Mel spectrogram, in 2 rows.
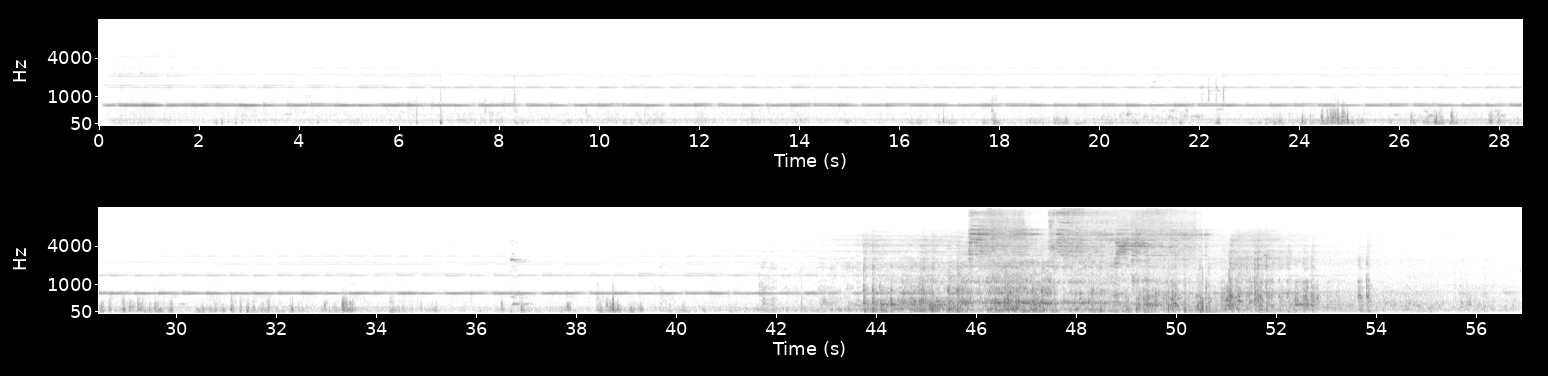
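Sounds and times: level crossing alarm tone: 0.2s - 53.3s.

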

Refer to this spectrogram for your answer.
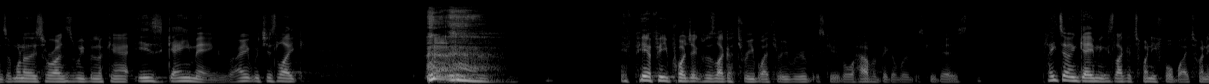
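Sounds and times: man groaning exhalation: 4.3s - 5.0s.

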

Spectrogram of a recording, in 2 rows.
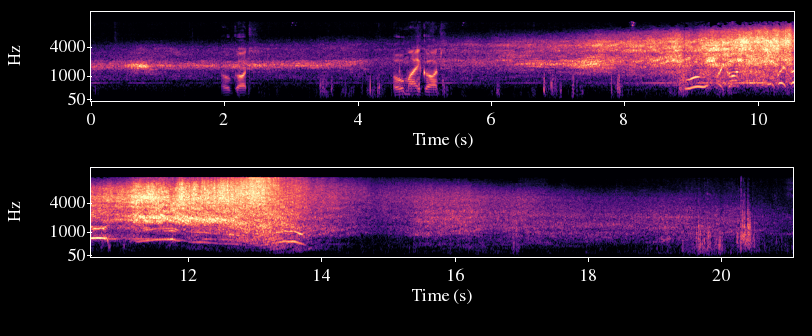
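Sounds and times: jet engine roar passing overhead: 0.0s - 21.0s.

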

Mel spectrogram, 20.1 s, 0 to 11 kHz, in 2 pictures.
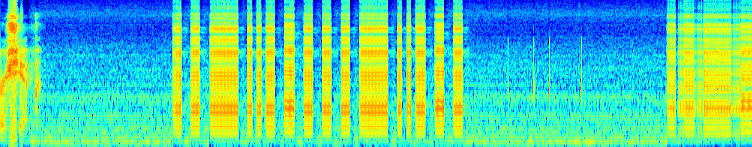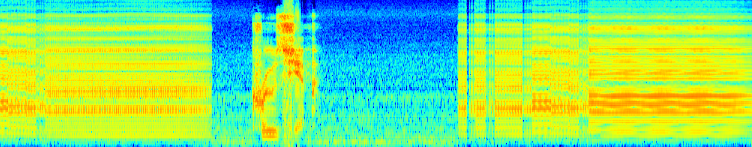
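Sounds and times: buzzing horn blasts: 2.3s - 6.2s, 8.9s - 12.9s, 16.1s - 20.0s.

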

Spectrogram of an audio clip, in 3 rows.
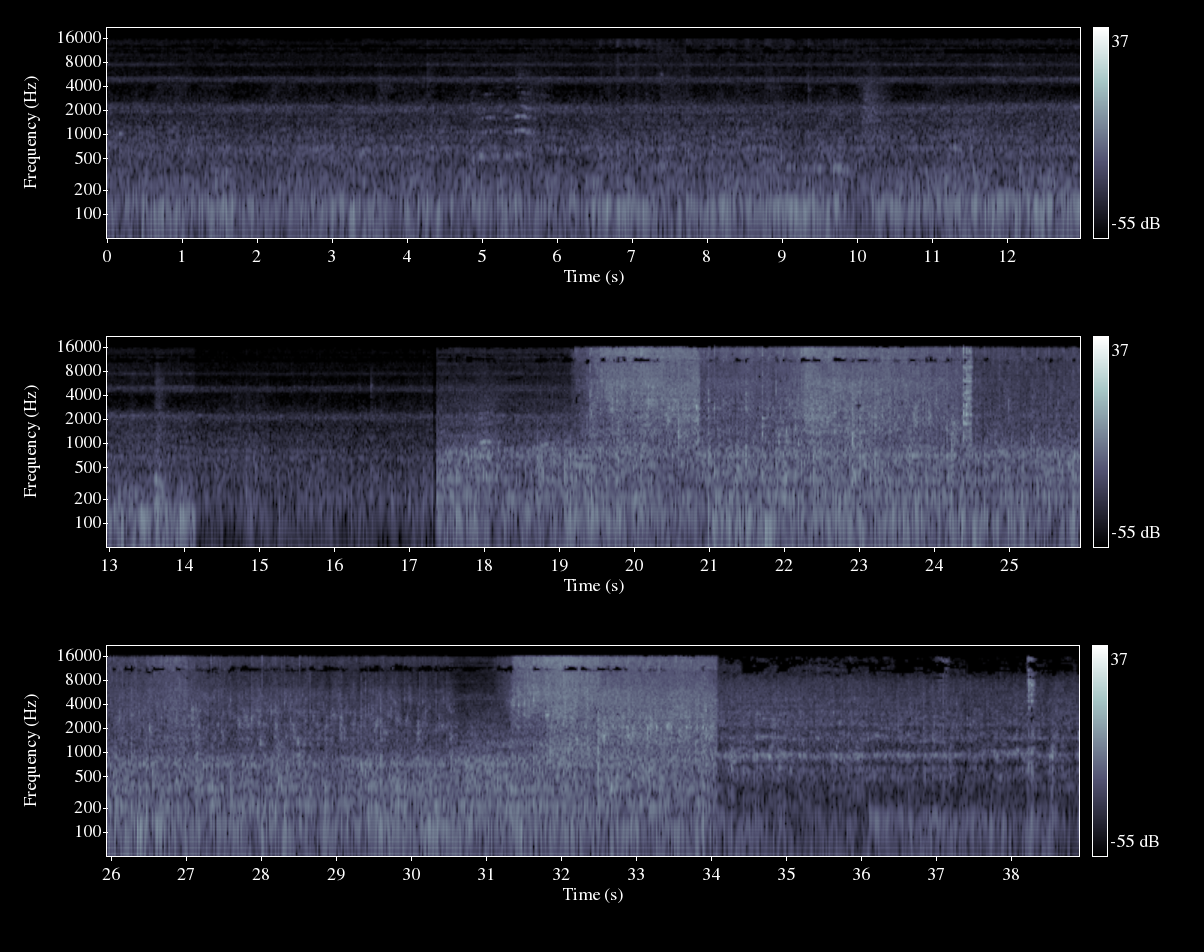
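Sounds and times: fish sizzling in hot oil: 19.2s - 38.9s.

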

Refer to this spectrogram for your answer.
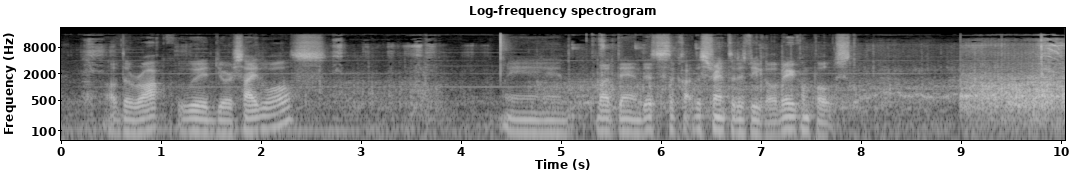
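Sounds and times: rc car motor and drivetrain: 4.9s - 10.0s.

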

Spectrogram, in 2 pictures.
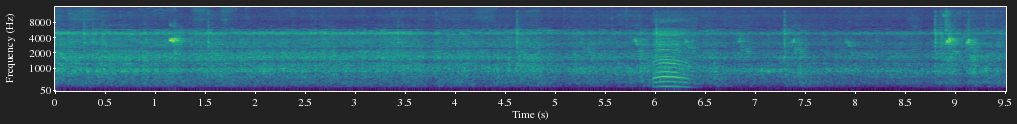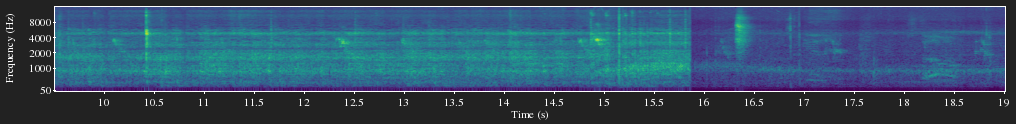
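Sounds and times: sharp clicks and rattles: 0.0s - 17.0s.

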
